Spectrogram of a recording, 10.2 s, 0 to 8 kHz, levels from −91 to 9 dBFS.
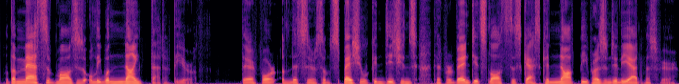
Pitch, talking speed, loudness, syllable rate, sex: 115 Hz, 190 wpm, -21 LUFS, 5.6 syllables/s, male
